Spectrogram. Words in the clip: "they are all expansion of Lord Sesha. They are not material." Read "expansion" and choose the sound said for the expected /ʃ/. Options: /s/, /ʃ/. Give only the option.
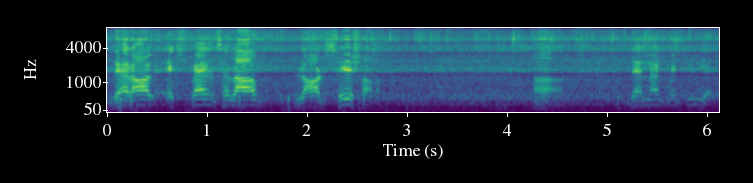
/s/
